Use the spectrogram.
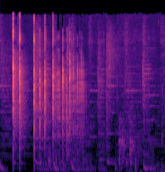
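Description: A die is thrown and clatters across a hard surface: a couple of sharp clicks, then a quick, decaying flurry of rattling taps that settles within about a second.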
